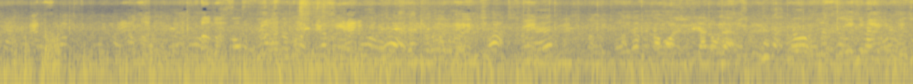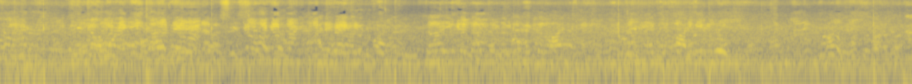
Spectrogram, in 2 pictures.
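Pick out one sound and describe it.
Several young men talk casually together outdoors, close by.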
